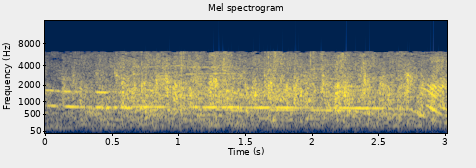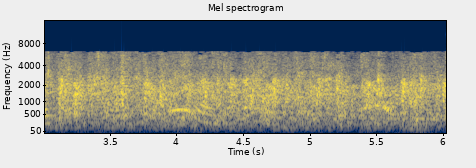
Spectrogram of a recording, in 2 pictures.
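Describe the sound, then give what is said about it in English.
A crowd claps steadily in sustained, dense applause when asked whether they are happy the election is over. A faint whistle-like tone glides downward through it, with a murmur of voices mixed in. “There's a few people that aren't clapping.”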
